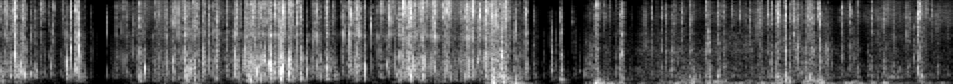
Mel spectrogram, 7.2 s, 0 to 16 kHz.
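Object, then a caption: Clear plastic zip bag. Fingertips rapidly tap and crinkle a clear plastic zip bag held over a microphone with both hands. The result is a dense, close, low-heavy stream of crackling and crunching taps, with brief pauses near 0.8 and 4.1 seconds.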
